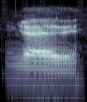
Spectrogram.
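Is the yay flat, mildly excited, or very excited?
flat. It is said flatly, without excitement.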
